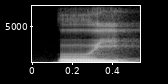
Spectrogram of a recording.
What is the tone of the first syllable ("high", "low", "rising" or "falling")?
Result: high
